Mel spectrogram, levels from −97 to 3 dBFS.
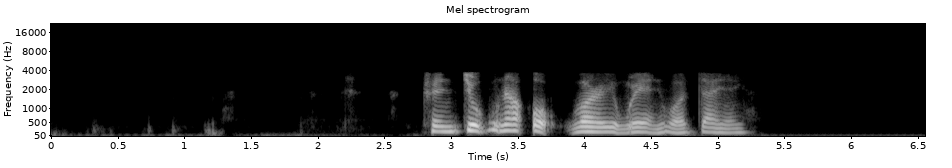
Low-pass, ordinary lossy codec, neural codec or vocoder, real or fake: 3.6 kHz; none; codec, 16 kHz in and 24 kHz out, 0.4 kbps, LongCat-Audio-Codec, four codebook decoder; fake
